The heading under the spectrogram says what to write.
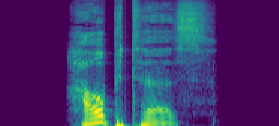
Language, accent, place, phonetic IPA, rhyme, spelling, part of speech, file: German, Germany, Berlin, [ˈhaʊ̯ptəs], -aʊ̯ptəs, Hauptes, noun, De-Hauptes.ogg
- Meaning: genitive singular of Haupt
